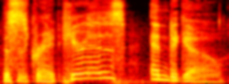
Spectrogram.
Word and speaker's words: NDGO: They perform as Indigo, but it's spelled N-D-G-O, 4 letters, N-D-G-O, but pronounced Indigo.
